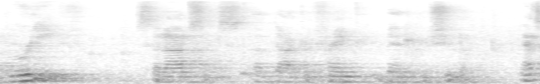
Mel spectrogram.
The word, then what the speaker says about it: Bencriscutto: Frank Ben Kushido.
